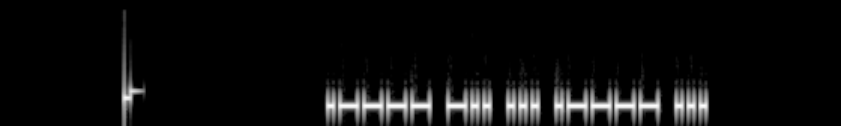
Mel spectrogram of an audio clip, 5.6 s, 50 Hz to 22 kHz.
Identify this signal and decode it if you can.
Morse code, heard as a keyed tone, about 30 wpm, 700 Hz. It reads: 1DS1S
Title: Five Challenging Letter-Number Combinations 30wpm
